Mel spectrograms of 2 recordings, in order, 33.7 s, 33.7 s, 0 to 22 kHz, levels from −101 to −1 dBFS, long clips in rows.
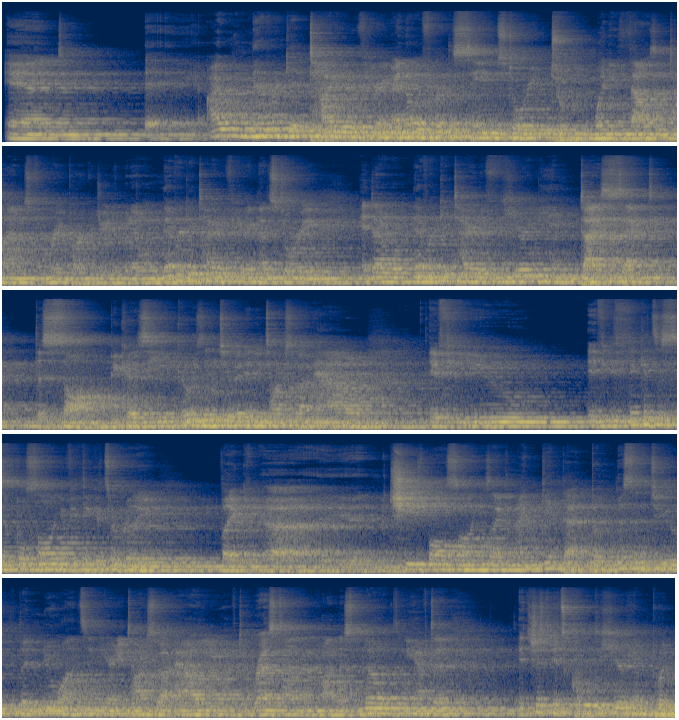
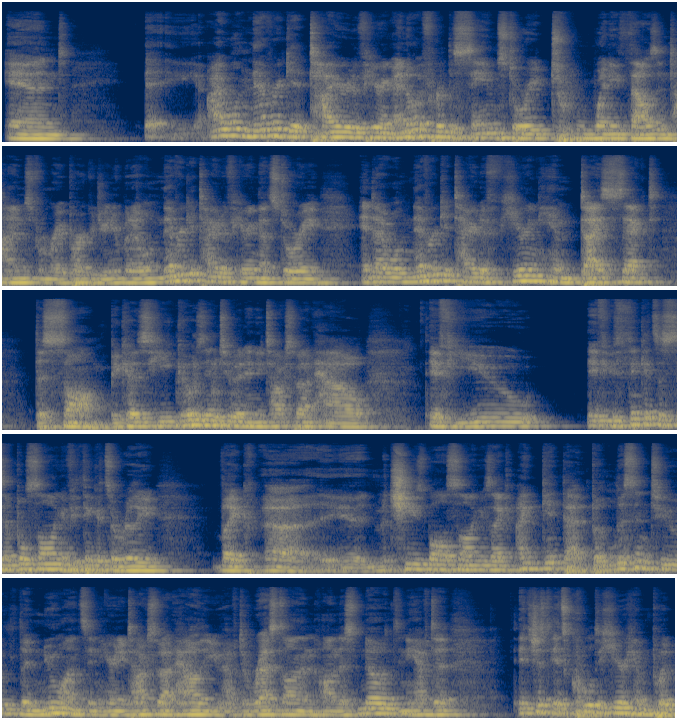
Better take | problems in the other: second | room echo; strong; dies away in 3 s; slight in the second // off-mic speech; far; far in the second

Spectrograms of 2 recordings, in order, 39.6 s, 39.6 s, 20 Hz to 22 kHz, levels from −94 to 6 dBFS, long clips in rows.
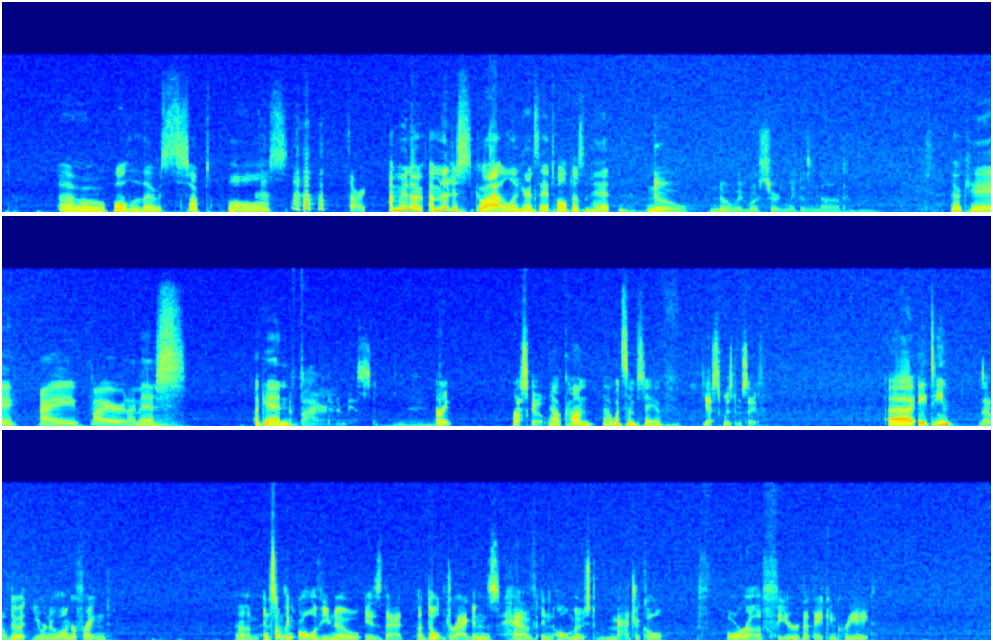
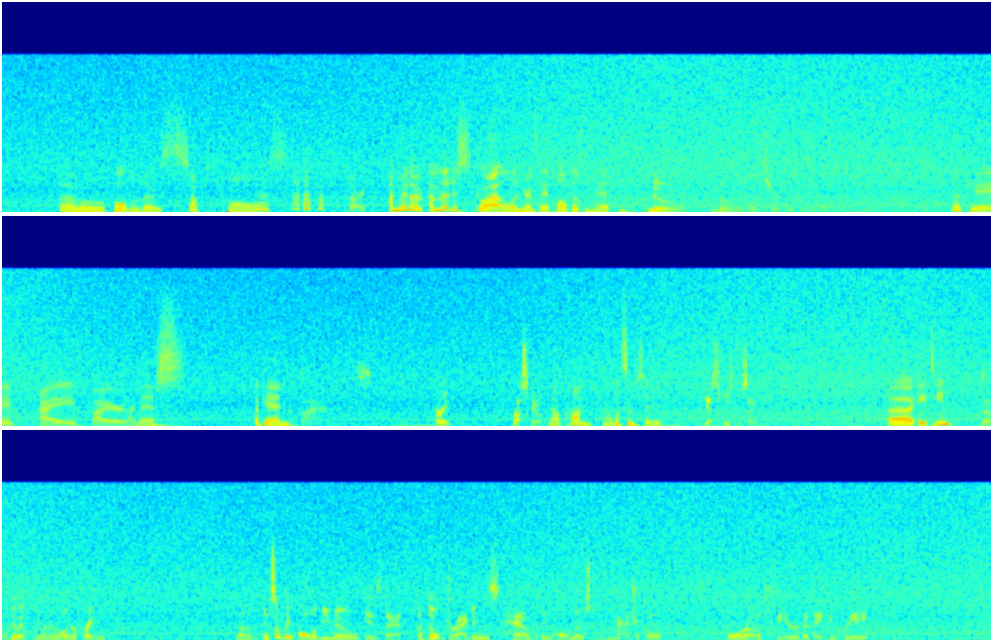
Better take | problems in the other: first | hiss; loud; throughout; 5 dB below the speech; faint in the first

